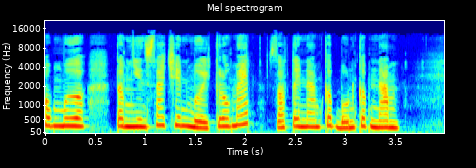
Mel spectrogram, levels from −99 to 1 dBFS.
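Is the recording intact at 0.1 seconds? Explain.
Yes, at 0.1 seconds the speech plays through intact, with no audible dropout, click, distortion or other fault at that moment.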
